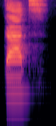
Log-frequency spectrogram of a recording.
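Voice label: "gats", Nigerian Pidgin, male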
